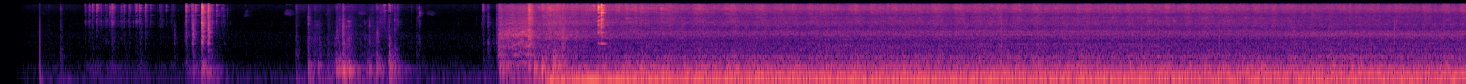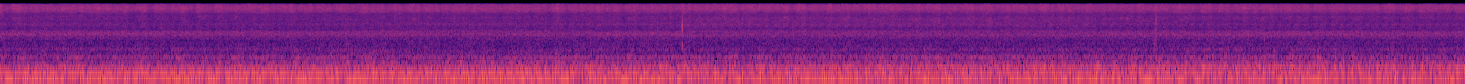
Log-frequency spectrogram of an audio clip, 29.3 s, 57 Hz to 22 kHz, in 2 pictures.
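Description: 1970 Plymouth 'Cuda V8 cold start heard from inside the cabin: after a few faint clicks the engine fires about five seconds in and settles into a steady idle.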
